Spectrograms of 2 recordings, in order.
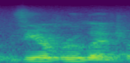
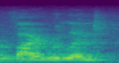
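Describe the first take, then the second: First: First "virulent" as VEER-uh-lent; short-i pronunciation. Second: "virulent" as VYE-ruh-lent; long-i pronunciation. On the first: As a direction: try out "virulent" with an "ear" vowel up front. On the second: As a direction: try out "virulent" with an "eye" vowel up front. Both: Shown as a demonstration. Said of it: "not confident on the pronunciation".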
